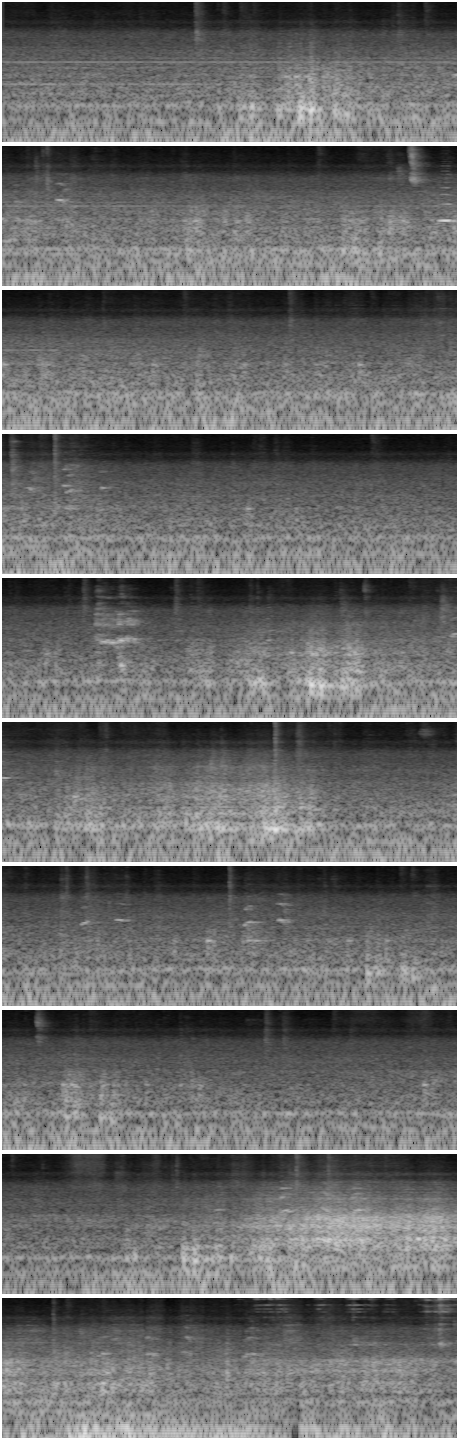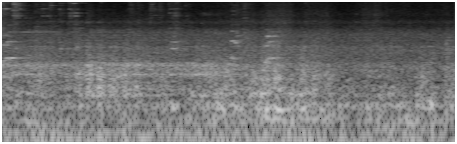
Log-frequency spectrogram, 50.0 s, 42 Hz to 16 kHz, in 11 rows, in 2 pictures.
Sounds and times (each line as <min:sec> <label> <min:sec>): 0:00.0 metro ride 0:50.0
